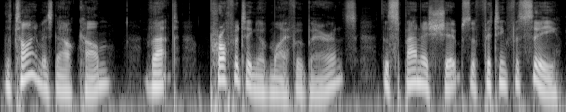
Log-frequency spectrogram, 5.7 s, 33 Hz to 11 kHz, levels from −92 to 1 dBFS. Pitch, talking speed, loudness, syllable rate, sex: 120 Hz, 170 wpm, -22 LUFS, 5.4 syllables/s, male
